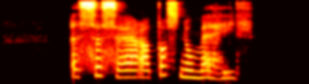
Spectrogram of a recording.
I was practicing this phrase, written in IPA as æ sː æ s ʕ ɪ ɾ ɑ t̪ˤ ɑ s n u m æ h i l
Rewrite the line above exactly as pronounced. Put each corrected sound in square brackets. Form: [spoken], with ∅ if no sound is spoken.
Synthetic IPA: æ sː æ s ʕ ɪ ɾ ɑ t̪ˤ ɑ s n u m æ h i l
